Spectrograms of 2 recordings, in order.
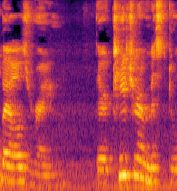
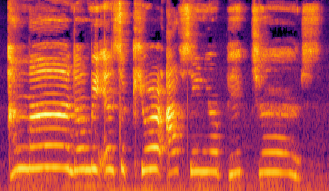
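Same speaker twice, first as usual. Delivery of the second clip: high, loud pushy friend; high excited friend urging; eager coaxing; 11 semitones higher, 5 dB louder than usual. Acted. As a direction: coax her on excitedly. Friend urges her.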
